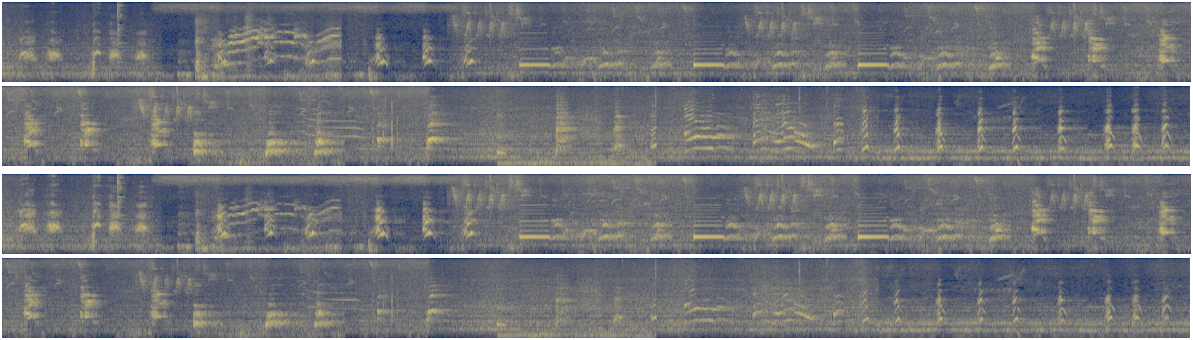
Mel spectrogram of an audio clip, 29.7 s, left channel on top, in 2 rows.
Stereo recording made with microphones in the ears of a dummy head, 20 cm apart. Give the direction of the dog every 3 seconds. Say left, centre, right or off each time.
right, right, right, right, centre, left, left, left, left, left.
